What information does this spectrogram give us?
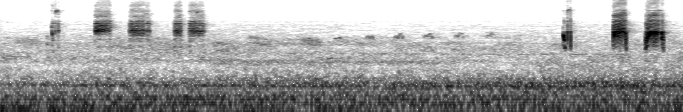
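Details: Black francolin calling in Khushab: short harsh grating notes in two groups, one near the start and one near the end, over steady low broadband noise and faint soft chirps in between.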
